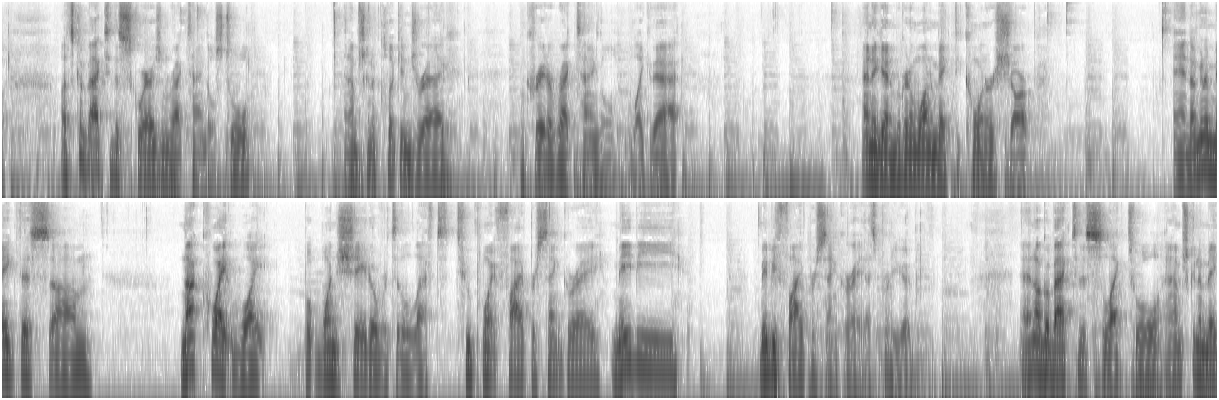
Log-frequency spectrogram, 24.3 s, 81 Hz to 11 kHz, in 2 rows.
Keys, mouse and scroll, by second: 2.0 click, 3.8-8.8 drag, 10.8 click, 17.2 click, 19.9 click, 23.2 click.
